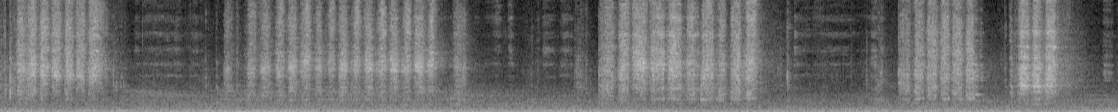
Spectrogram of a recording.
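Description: An unglazed clay dish being sanded by hand to smooth off its sharp edges: dry, scratchy rubbing in about five strokes of differing length, the longest lasting well over a second.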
